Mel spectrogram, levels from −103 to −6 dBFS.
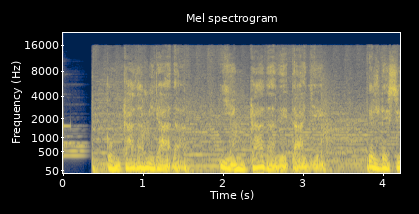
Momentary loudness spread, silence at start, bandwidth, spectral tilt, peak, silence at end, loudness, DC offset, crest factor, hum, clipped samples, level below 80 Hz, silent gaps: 10 LU; 0 s; 16.5 kHz; -4.5 dB/octave; 0 dBFS; 0 s; -11 LUFS; under 0.1%; 10 dB; none; under 0.1%; -18 dBFS; none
